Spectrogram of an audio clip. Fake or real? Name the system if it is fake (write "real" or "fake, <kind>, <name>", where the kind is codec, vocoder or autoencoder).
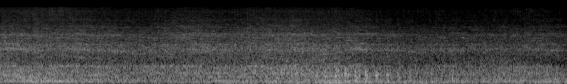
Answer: real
